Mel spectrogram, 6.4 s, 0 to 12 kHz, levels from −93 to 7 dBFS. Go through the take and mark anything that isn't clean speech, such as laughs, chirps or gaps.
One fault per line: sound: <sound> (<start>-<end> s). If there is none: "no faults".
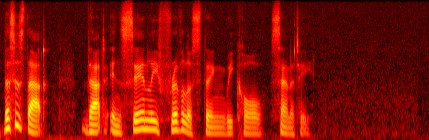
no faults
